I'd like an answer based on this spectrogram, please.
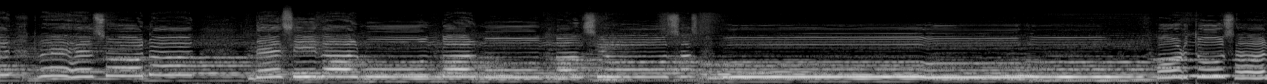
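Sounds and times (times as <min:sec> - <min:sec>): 
alto voices singing: 0:00.0 - 0:12.6.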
